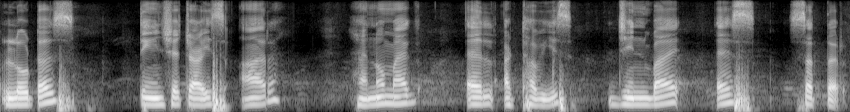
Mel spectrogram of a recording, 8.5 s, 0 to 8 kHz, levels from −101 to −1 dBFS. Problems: continuous background conversations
